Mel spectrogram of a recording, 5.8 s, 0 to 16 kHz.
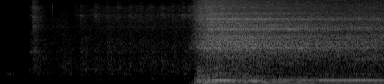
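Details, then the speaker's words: VR6 engine first start after new pump fitted, run briefly to avoid heating, a pipe found loose earlier; catches and settles into steady, fairly loud idle without misfire, known noisy on one side. "Okay, so it is a bit noisy on this side. Engine is a bit noisy, but we obviously knew that. But that's it, it starts up."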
